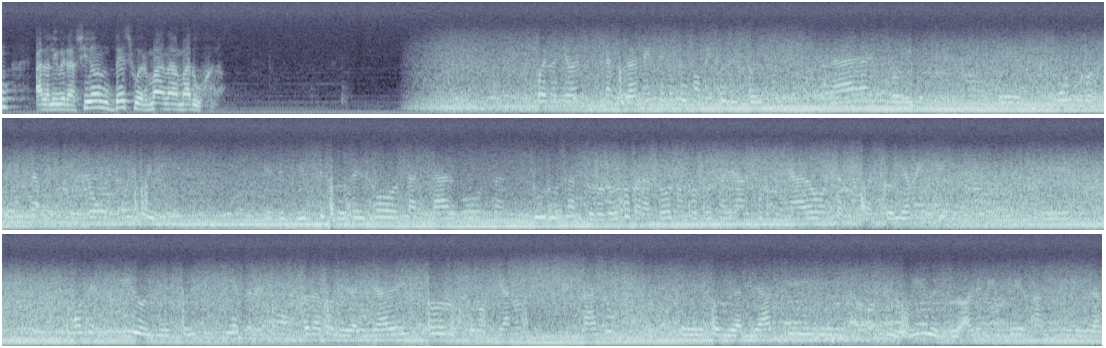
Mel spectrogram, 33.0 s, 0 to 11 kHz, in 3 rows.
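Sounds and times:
steady hum: 0:00.0 - 0:33.0
woman speaking over telephone: 0:05.3 - 0:33.0.

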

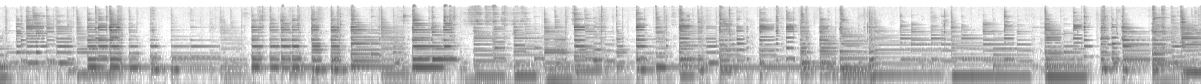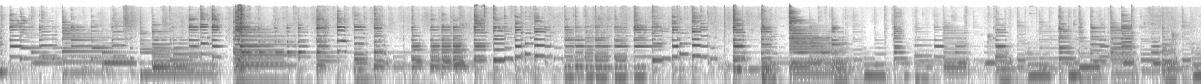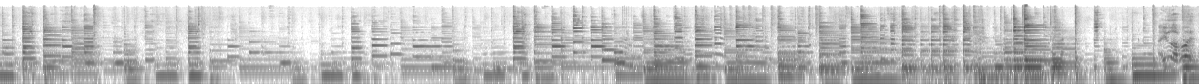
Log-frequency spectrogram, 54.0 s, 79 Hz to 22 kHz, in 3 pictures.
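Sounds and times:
fingerstyle classical guitar: 0:00.0 - 0:54.0.

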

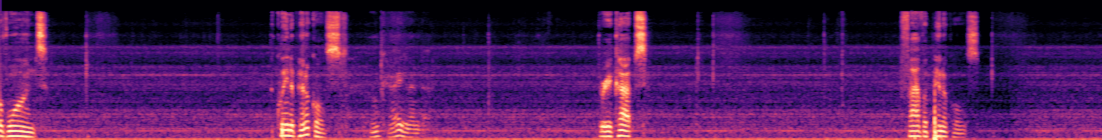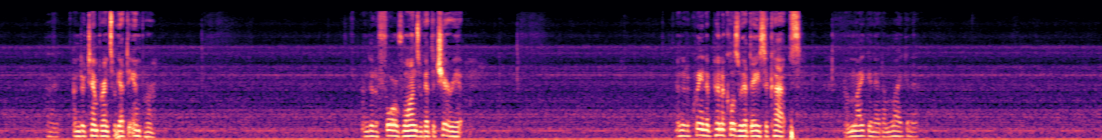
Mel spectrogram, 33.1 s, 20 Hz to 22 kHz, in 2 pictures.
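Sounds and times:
low hum and hiss: 0:00.0 - 0:33.0.

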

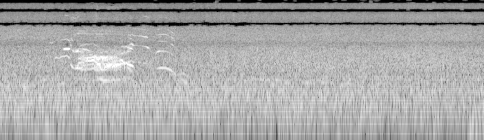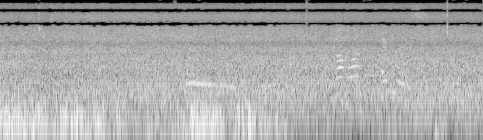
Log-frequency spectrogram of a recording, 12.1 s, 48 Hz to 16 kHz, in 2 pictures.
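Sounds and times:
ocean surf washing onto beach: 0:00.0 - 0:12.0
wind on microphone: 0:05.8 - 0:10.2.

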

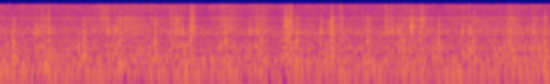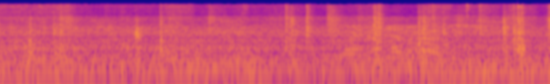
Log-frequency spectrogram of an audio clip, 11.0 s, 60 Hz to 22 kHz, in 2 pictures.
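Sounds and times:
printer motor hum: 0:00.0 - 0:11.0
short printer clicks: 0:08.3 - 0:11.0.

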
